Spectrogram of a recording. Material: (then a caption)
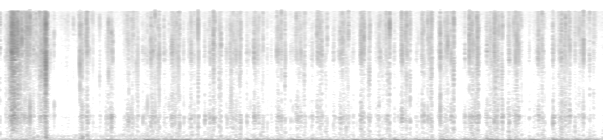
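Polystyrene beads. Fingertips press, squish and scratch through a soft, solid mound of sticky multicolored polystyrene bead playfoam. The result is a steady stream of dense, crackly crunching and fine tearing ticks with bright grainy edges over a low, muffled rumble, and a sharper crackle near the start.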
